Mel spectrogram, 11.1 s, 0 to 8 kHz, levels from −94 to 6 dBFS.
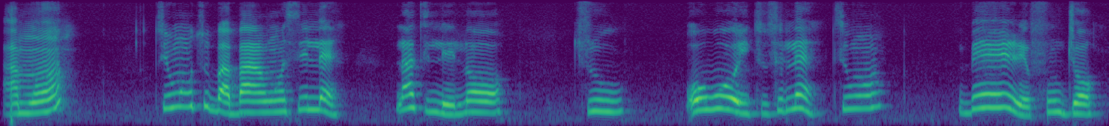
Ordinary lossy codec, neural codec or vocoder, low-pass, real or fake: none; codec, 16 kHz, 6 kbps, DAC; none; fake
